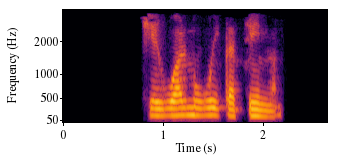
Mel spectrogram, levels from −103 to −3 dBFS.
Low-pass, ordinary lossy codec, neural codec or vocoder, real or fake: 3.6 kHz; MP3, 32 kbps; codec, 16 kHz in and 24 kHz out, 1.1 kbps, FireRedTTS-2 codec; fake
